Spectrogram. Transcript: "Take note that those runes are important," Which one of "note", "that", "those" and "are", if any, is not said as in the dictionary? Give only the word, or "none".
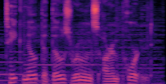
none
